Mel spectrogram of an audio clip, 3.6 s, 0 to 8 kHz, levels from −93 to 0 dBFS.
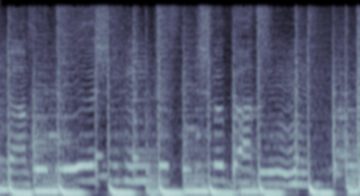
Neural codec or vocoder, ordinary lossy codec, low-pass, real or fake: codec, 16 kHz, 0.5 kbps, X-Codec, HuBERT features, trained on balanced general audio; none; 7.2 kHz; fake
